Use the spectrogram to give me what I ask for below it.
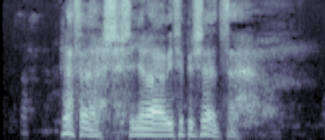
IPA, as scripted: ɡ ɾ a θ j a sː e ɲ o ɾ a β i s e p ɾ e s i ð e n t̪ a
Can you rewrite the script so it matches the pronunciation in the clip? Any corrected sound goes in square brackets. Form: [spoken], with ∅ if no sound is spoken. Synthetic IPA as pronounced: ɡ ɾ a θ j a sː e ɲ o ɾ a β i [θ] e p ɾ e s i ð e n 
